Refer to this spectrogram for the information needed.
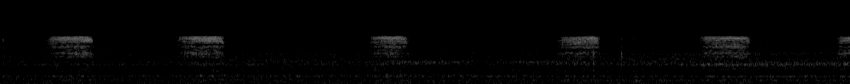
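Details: Predawn at a barn owl nest, November 2015. The male arrives with an unusually large mouse for the owlets. Six hoarse hissing bursts come at irregular gaps of one to two seconds over a low electrical-sounding hum.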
